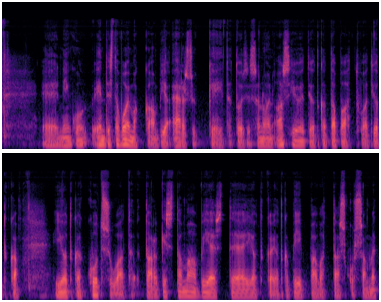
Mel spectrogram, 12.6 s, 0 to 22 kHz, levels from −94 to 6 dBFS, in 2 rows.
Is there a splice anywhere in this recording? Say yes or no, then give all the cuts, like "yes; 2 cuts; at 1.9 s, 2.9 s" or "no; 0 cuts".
no; 0 cuts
